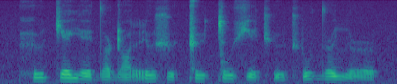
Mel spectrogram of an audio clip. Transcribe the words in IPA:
h ʉ˦ c e˦ j e˨ d̪ ɒ˨ ɖ ɒ˨ r ʉ˦ ʃ ʉ˨ ǁ y˦ ǀ u˦ ç e˨ t͡ʃʼ ʉ˨ t͡ʃʼ u˦ d̪ ə˞˦ ʎ ə˞˨

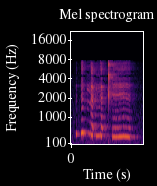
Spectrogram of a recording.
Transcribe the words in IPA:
ʔ ɪ˦ ʔ n ɛ˦ ʔ ŋ ɛ˦ ʔ kʰ e˦ ɪ̯

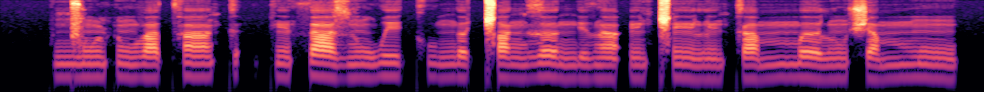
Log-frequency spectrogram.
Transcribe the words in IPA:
ŋ͡ǁ ũ ʈ ũ β a t̪ʰ ã k | k ẽ θ a z ũ w e kʰ u ŋ ɜ ǁ a ŋ ɣ ɜ ŋ e ð ã ʔ ẽ ǁ ẽ l ẽ k a mː ɜ l ũ ʃ a mː ũ

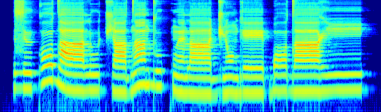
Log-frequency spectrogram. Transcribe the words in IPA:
z ɨ˨ ɡ ɔ˦ d aː˨ l u˨ t͡ʃ a˨ d ã˦ d u˧ kʷ ɛ̃˨ l aː˨ d͡ʒ ɔ̃˨ ɡ eː˨ ɓ ɔ˧ d aː˧ ɣ iː˧

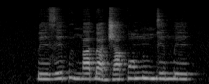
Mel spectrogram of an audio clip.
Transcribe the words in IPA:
k͡p eː˨ z e˦ ɓ ɨ˨ ŋ a˧ ɗ a˨ d͡ʒ a˧ f ɔ̃˦ n ũ˧ ɡ e˧ m e˧

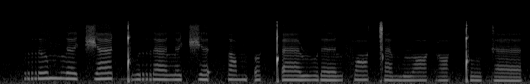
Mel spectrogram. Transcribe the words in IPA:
r ə m l ɛ t͡ʃ æ ɡ͡ǃ ʊ r æ l ɛ t͡ʃ ɛ ʔ θ ɑ m ʔ ʌ ǃʼ æ ɹ ʊ ɾ ɛ l f ɑ ǀ æ m ɹ ɑ ɡ ɑ ǃ ʊ ɡ æ

